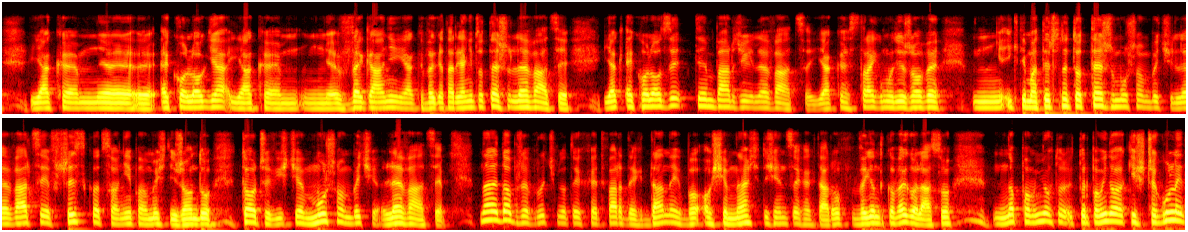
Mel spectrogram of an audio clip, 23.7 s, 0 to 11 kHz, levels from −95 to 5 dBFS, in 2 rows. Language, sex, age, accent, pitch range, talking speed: Polish, male, 20-39, native, 120-150 Hz, 135 wpm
